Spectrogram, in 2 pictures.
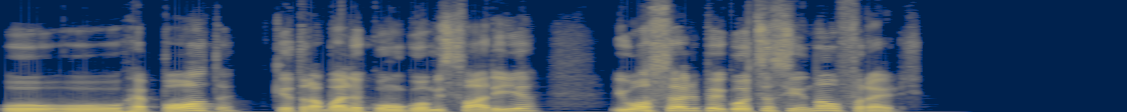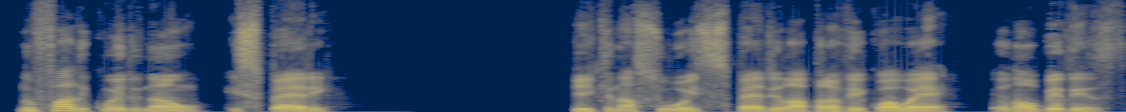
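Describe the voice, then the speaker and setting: A man with a fairly high pitch talks at a moderate pace, with lively intonation and vocal fry. His long, frequent pauses come through a dry, close sound with no echo on a very clean recording with a silent background. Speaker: sports narrator. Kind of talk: live stream chat. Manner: repetitive, halting.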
